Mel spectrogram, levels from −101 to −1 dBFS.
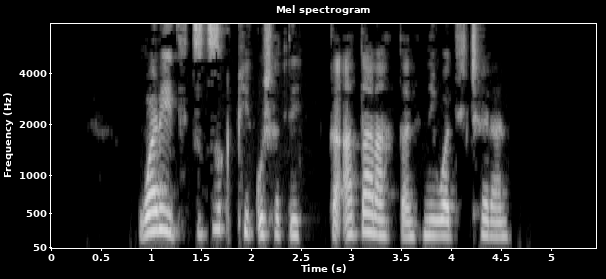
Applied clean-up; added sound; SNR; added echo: none; none; none; none.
